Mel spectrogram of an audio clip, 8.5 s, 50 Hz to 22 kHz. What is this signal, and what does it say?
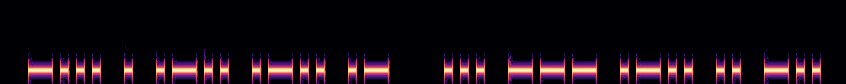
Morse code, heard as a keyed tone, about 15 wpm, 700 Hz. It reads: BELLA SOLID
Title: K1USN SST QSO Practice 15wpm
